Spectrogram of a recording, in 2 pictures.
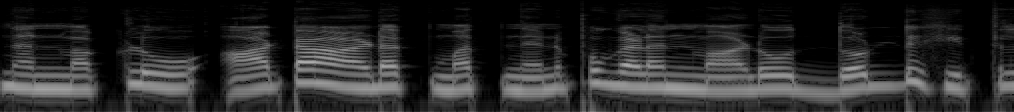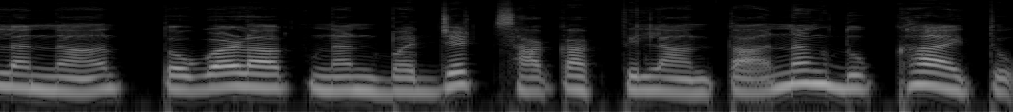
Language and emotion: Kannada, sad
